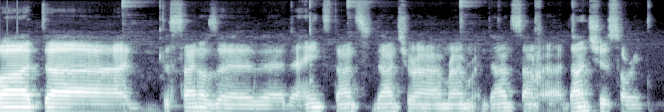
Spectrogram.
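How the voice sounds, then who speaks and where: A man's fairly low voice at a very slow pace, flat and monotone in intonation. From Portugal. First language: Portuguese. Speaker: trading analyst. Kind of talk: technical analysis commentary. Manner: halting, many fillers and repetitions.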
